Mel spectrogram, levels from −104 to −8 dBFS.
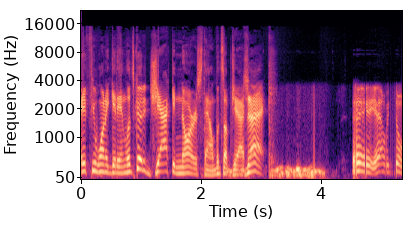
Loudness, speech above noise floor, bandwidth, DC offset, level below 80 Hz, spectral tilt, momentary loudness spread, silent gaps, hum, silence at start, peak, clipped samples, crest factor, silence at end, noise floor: -17 LUFS; 23 dB; 15 kHz; under 0.1%; -44 dBFS; -5.5 dB/octave; 10 LU; none; none; 0 s; -2 dBFS; under 0.1%; 16 dB; 0 s; -41 dBFS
